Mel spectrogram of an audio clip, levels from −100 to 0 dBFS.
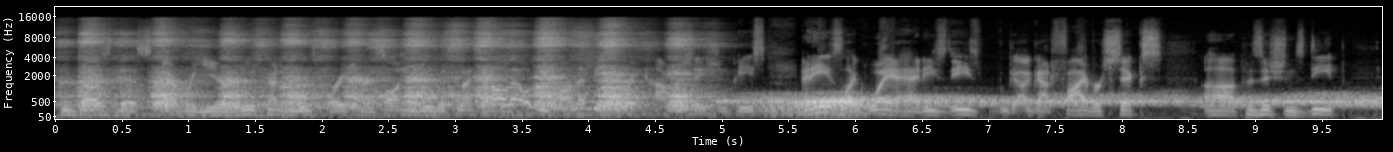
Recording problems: animal sounds; very loud; throughout; 5 dB above the speech

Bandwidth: 15.5 kHz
